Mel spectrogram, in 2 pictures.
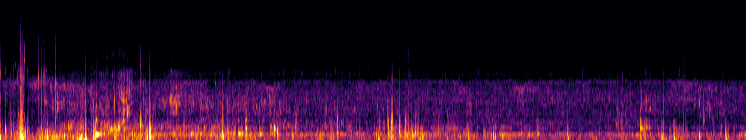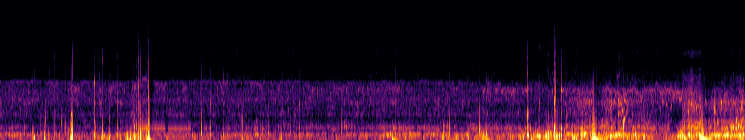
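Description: Muffled water sloshing and gurgling against a camera's waterproof housing as it moves underwater and through the surface, with scattered knocks. The sloshing is heavier at the start and again near the end.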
